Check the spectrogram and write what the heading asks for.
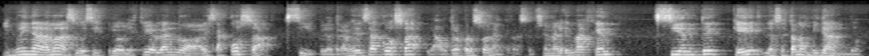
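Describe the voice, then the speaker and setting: A man with an Argentine accent teaching public speaking in an online workshop, animated, with frequent "digo" and "entonces". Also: a little high, brisk, echoey room. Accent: Argentine Spanish. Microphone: laptop microphone on a video call.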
